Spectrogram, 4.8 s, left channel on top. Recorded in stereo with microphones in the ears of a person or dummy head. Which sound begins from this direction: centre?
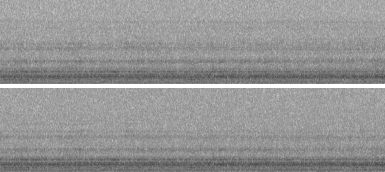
A machine running, at 0.0 s.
